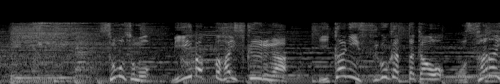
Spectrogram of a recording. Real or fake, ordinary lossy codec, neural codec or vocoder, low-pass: real; none; none; 7.2 kHz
